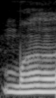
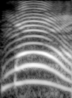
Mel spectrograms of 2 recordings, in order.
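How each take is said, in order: First: It is said softly at a steady pitch. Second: It is shouted loudly with a raised voice. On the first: The child calls politely and calmly. The speaker calls it right. "குரல் உயர்த்தவே கூடாது" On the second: The child calls rudely and demandingly. The speaker calls it wrong. "அதுதான் கத்துது"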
